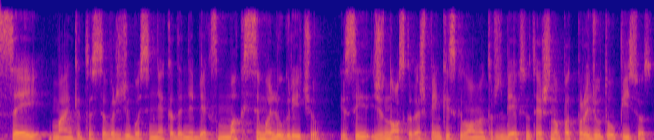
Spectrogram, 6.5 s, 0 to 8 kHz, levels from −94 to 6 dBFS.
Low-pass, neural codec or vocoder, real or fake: 7.2 kHz; none; real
